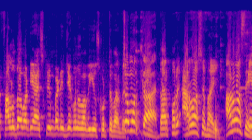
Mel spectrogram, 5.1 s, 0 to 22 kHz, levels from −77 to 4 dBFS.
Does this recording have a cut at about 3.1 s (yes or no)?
yes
